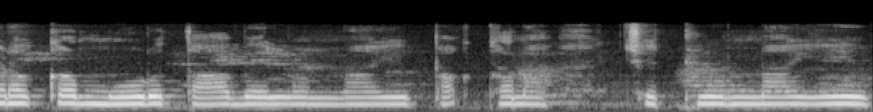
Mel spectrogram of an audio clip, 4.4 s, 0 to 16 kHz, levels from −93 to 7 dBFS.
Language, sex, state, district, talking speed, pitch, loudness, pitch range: Telugu, female, Telangana, Nalgonda, 110 wpm, 195 Hz, -14 LUFS, 190-200 Hz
